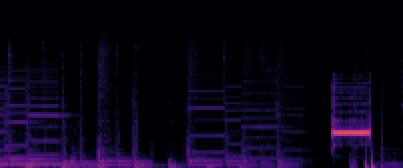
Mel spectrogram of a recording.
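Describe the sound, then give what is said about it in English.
Voicemail playback: a run of short electronic tones, then a single loud, sharp, high beep that cuts in after a brief silence. “I'm going to play you one of the voicemails because it kind of is a nice segue into it.”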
